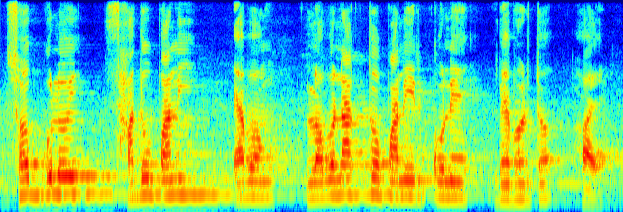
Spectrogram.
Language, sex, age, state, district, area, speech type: Bengali, male, 60+, West Bengal, Purulia, rural, spontaneous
